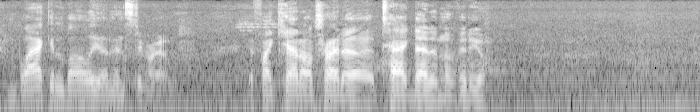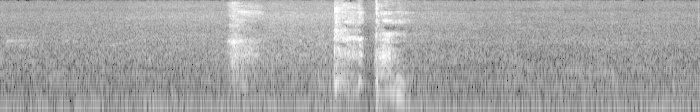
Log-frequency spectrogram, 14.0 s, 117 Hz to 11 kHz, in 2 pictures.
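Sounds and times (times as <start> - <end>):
man coughing and clearing throat: 9.3 - 11.2.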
